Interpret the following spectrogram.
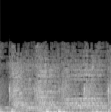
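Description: A group of voices singing a devotional song to instrumental accompaniment, with a steady repeating pulse in the low notes.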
